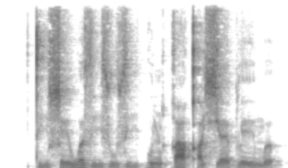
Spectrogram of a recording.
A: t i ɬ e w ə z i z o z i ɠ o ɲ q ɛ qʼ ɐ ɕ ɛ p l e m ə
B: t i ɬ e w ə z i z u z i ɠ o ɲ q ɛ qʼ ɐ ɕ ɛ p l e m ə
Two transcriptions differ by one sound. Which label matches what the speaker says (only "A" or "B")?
B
